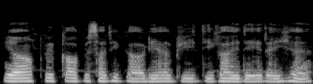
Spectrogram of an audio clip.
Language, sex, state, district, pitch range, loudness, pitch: Hindi, male, Rajasthan, Jaipur, 140-150 Hz, -18 LUFS, 140 Hz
